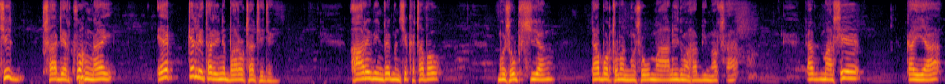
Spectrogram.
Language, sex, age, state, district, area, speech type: Bodo, male, 60+, Assam, Chirang, rural, spontaneous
